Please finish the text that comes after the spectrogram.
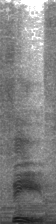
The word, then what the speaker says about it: thief: Repito, wolf, lobo, thief, pronunciemos la TH, thief, ladrón, knife, que es cuchillo.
